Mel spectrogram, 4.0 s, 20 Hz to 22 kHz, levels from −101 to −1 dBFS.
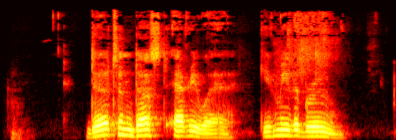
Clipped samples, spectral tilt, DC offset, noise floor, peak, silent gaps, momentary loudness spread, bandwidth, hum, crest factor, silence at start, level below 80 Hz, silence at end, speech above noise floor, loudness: under 0.1%; -6 dB/octave; under 0.1%; -50 dBFS; -2 dBFS; none; 14 LU; 16.5 kHz; none; 16 dB; 0.85 s; -58 dBFS; 0.55 s; 35 dB; -16 LUFS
